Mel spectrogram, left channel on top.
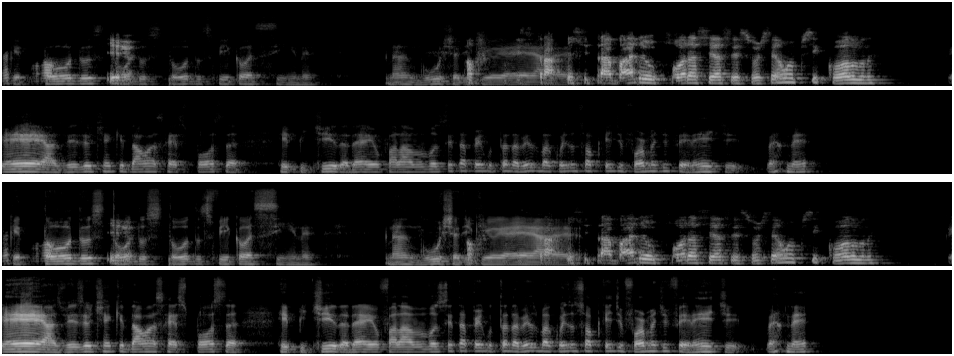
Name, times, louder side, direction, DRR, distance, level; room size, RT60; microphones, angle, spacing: voice 1, 0.0-3.1 3.8-5.7 9.5-17.5, right 5 dB, 60° right, 0.5 m, -32 dB
voice 2, 5.4-8.7, left 4 dB, 55° left, 0.8 m, -29 dB
13.5 x 5.1 x 7.9 m
head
